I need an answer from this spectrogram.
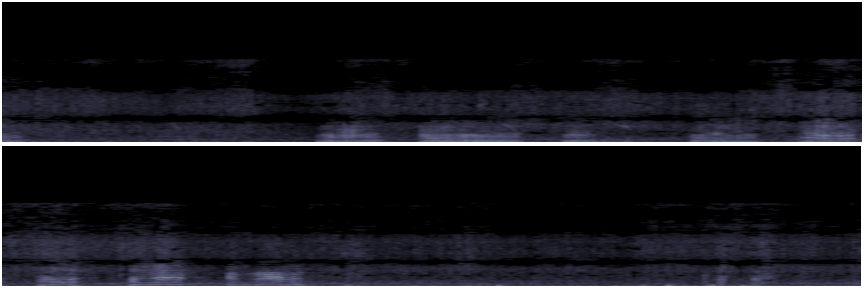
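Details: Miniature Dachshund lets out a run of short, uneven yips and whimpering barks, about two a second for several seconds, then falls quiet over a steady background hum.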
